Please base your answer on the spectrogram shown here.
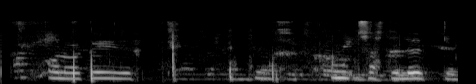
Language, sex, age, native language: Icelandic, male, 10, Icelandic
